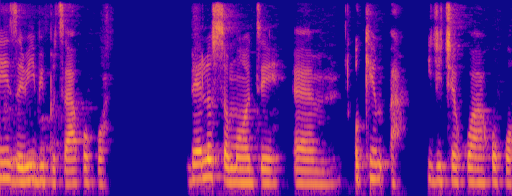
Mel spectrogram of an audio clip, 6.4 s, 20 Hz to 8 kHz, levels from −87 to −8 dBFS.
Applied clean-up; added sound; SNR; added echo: none; none; none; none.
